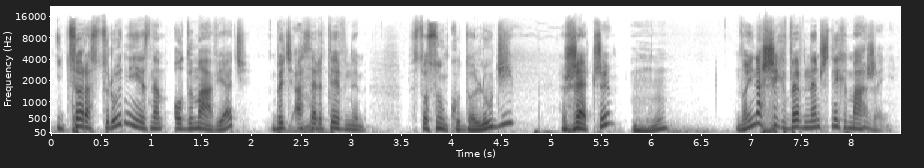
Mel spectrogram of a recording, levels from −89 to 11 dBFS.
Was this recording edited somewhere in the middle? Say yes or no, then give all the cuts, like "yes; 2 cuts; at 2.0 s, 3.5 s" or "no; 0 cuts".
no; 0 cuts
